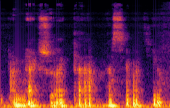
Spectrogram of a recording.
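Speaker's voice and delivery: confiding whisper. Real, not acted. Telling the listener a secret, whispering. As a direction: lean in and whisper it. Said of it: "This is secret just between".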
